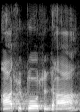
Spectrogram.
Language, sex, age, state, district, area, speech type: Maithili, male, 45-60, Bihar, Saharsa, urban, spontaneous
